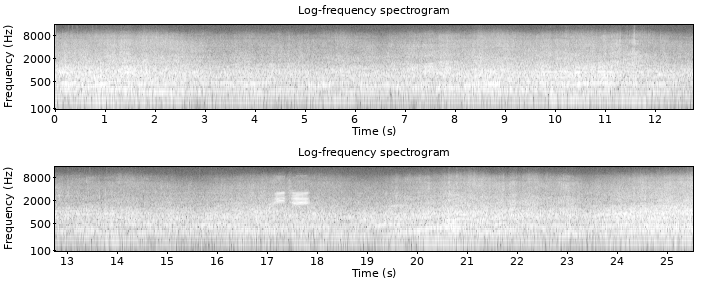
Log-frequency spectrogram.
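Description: Dirt-track race cars roar continuously around Lernerville Speedway during a Steel City Stampede race, a loud sustained engine drone with passing cars rising and falling while an announcer calls the action over the public address.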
